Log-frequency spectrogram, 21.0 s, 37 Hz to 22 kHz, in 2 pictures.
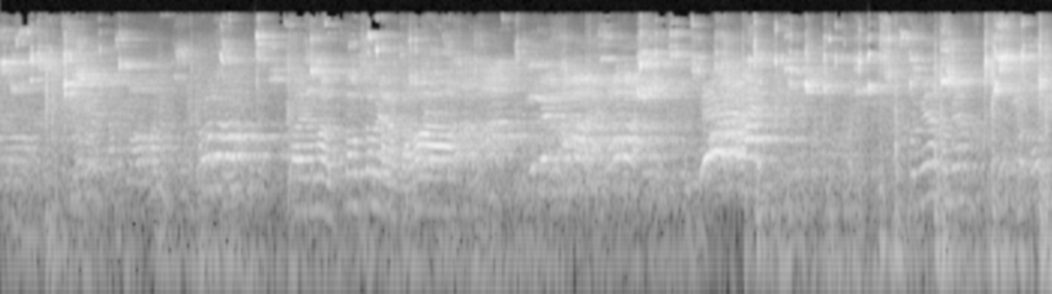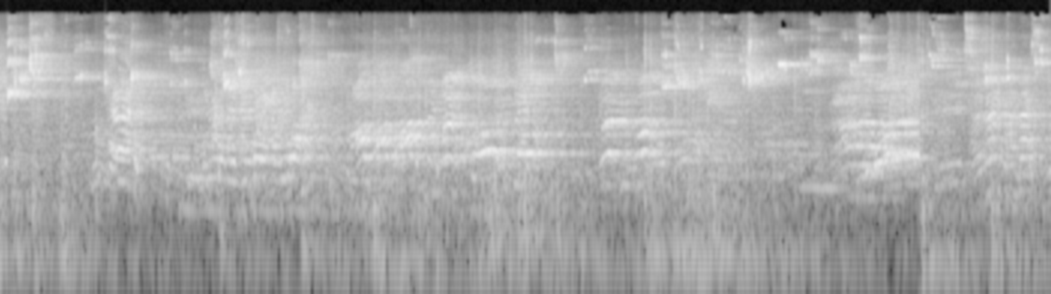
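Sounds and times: players calling out: 0:00.0 - 0:21.0
sneakers squeaking: 0:00.0 - 0:21.0
basketball bouncing: 0:13.5 - 0:18.0.

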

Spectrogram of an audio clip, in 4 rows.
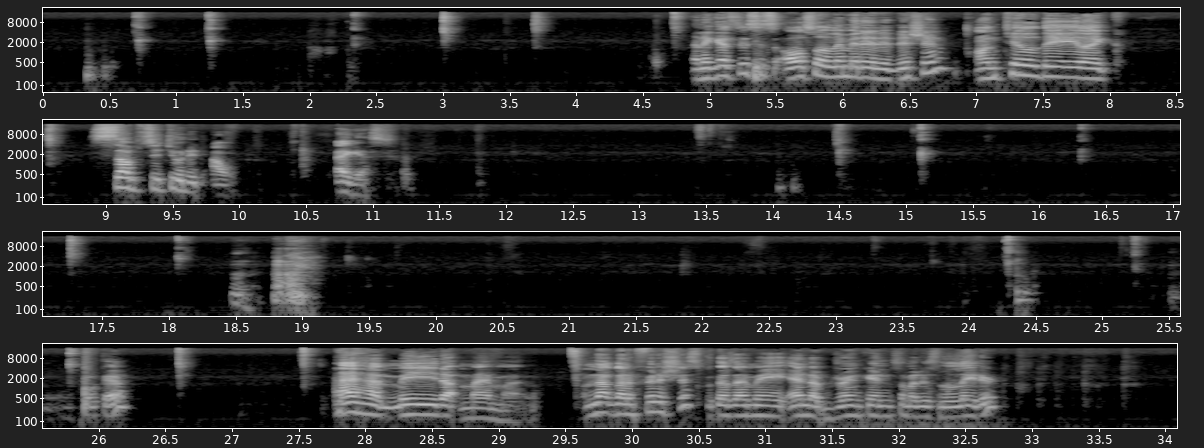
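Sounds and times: lip smacks and mouth clicks: 0:00.6 - 0:01.4, 0:02.2 - 0:03.9, 0:13.4 - 0:15.4, 0:18.0 - 0:18.3, 0:23.3 - 0:25.9, 0:26.5 - 0:26.8, 0:27.5 - 0:27.7.

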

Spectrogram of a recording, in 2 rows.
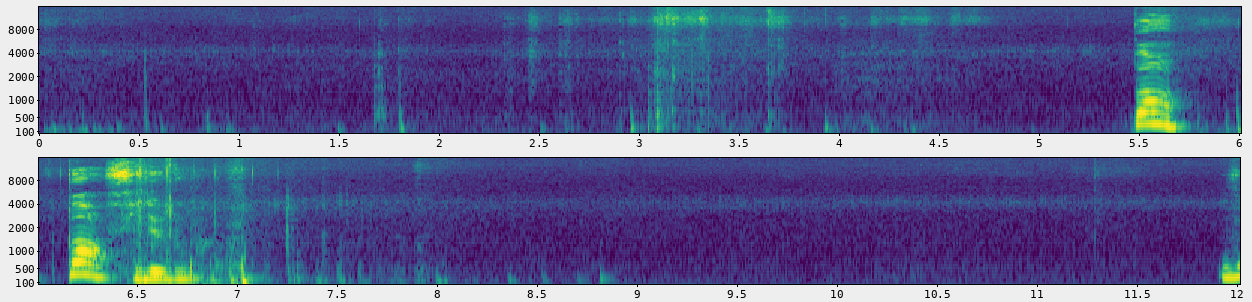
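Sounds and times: faint rustling: 0:00.0 - 0:04.9.

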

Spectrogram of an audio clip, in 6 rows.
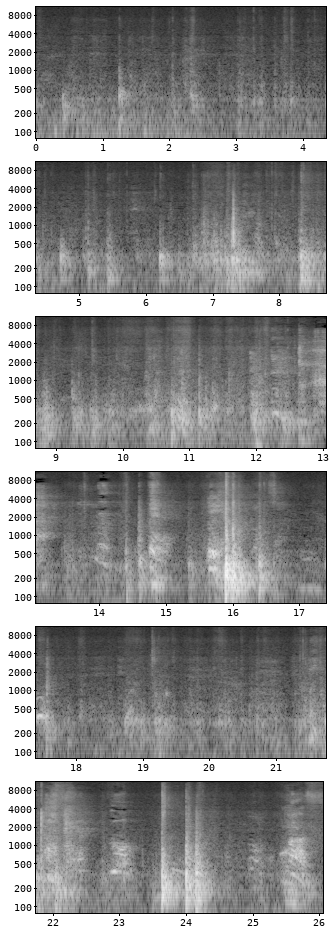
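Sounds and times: bare feet shuffling on mat: 0:00.0 - 0:12.6
body thudding onto mat: 0:00.4 - 0:12.3, 0:15.7 - 0:16.8, 0:23.5 - 0:24.6
bodies knocking: 0:23.5 - 0:24.7.

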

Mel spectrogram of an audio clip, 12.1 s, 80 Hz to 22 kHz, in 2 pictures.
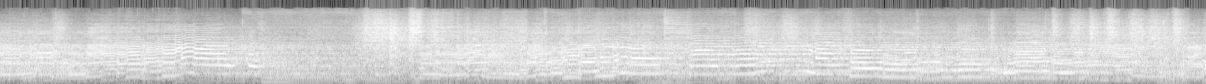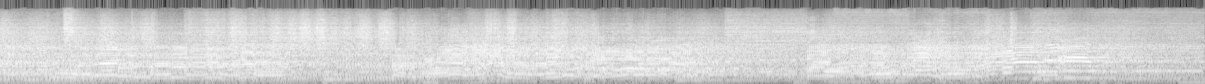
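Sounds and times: plucked double bass: 0:00.0 - 0:12.0
tenor saxophone melody: 0:00.0 - 0:12.0
drums and cymbals: 0:01.6 - 0:11.5.

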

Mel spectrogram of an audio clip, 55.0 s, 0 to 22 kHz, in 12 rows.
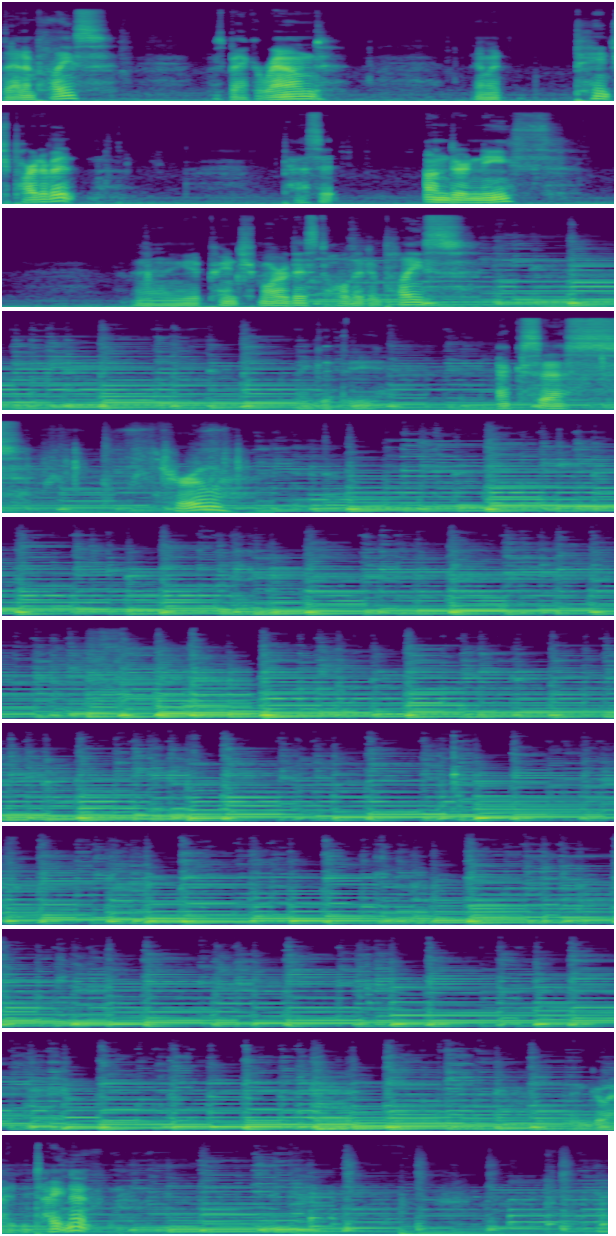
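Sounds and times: acoustic guitar music: 0:10.2 - 0:55.0.

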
